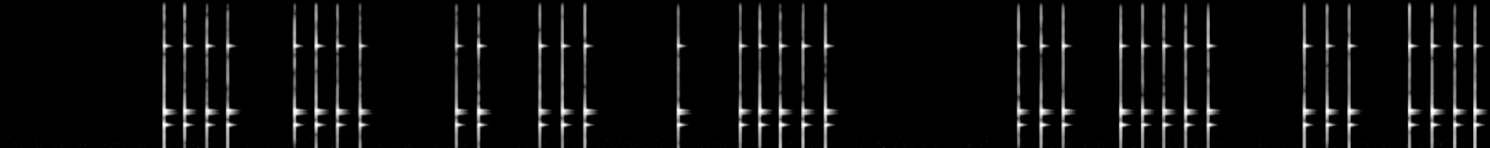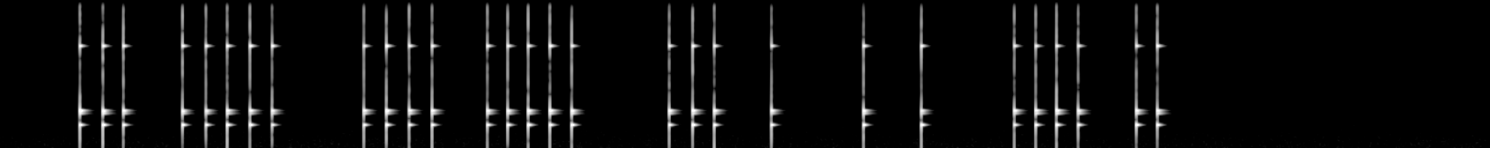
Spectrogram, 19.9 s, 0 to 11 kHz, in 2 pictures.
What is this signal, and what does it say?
Tap code, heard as taps on glass, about 7 knocks a second. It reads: THE POPULAR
